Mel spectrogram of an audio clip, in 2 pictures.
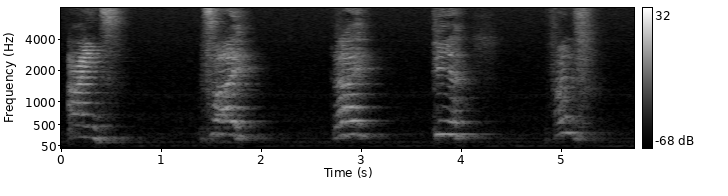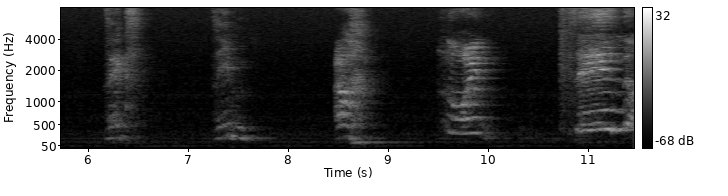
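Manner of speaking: straining counts during reps; doing push ups. Real, not acted. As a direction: count through the effort. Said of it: "Nochmal zehn". (angestrengt beim Liegestützen)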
